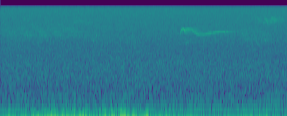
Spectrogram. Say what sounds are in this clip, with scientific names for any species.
Seiurus aurocapilla, Contopus virens, Setophaga castanea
